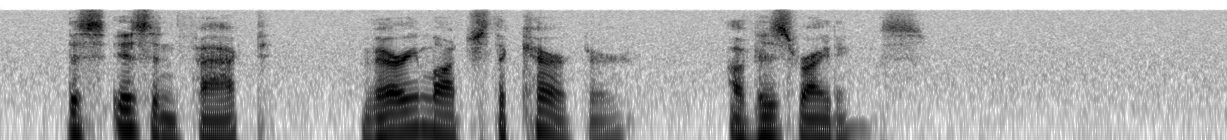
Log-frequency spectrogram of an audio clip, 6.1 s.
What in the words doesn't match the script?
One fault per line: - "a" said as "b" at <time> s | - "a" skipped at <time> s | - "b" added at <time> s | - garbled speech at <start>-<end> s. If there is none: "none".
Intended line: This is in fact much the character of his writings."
- "very" added at 1.8 s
